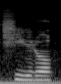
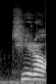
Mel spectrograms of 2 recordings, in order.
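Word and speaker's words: Cirò: A Marina di Ciro. E Ciro, accento sulla O. Ciro.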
